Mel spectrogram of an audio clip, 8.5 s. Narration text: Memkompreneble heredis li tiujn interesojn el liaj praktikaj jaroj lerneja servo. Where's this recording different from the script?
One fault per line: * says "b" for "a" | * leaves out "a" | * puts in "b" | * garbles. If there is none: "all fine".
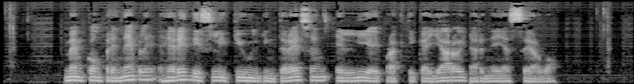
all fine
